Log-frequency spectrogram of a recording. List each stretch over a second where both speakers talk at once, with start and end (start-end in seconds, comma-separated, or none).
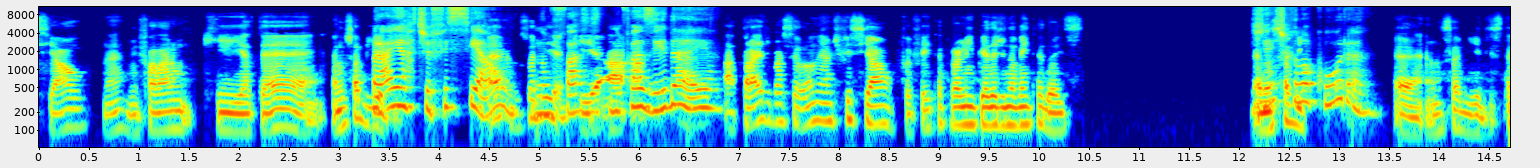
4.5-6.1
